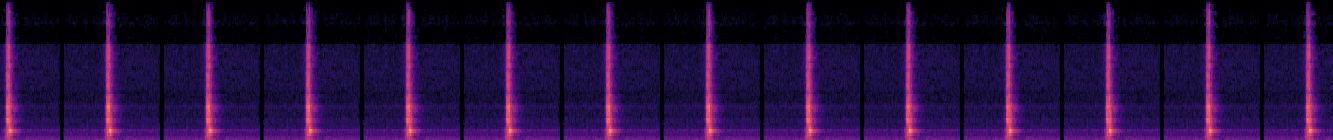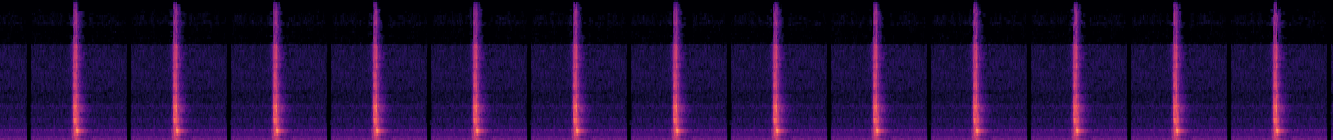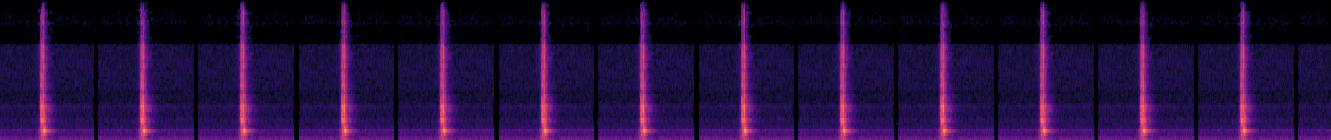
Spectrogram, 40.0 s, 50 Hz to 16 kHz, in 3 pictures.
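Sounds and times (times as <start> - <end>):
clock ticking: 0.0 - 0.4, 1.0 - 1.4, 2.0 - 2.4, 3.0 - 3.4, 4.0 - 4.4, 5.0 - 5.4, 6.0 - 6.4, 7.0 - 7.4, 8.0 - 8.4, 9.0 - 9.4, 10.0 - 10.4, 11.0 - 11.4, 12.0 - 13.4, 14.0 - 14.4, 15.0 - 15.4, 16.0 - 16.4, 17.0 - 17.4, 18.0 - 18.4, 19.0 - 20.4, 21.0 - 21.4, 22.0 - 22.4, 23.0 - 23.4, 24.0 - 24.4, 25.0 - 25.4, 26.0 - 26.4, 27.0 - 27.4, 28.0 - 28.3, 29.0 - 29.4, 30.0 - 30.4, 31.0 - 31.4, 32.0 - 32.4, 33.0 - 33.4, 34.0 - 34.4, 35.0 - 35.4, 36.0 - 36.4, 37.0 - 37.4, 38.0 - 38.4, 39.0 - 39.4.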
